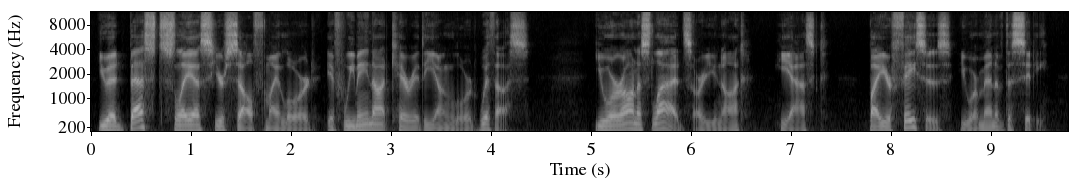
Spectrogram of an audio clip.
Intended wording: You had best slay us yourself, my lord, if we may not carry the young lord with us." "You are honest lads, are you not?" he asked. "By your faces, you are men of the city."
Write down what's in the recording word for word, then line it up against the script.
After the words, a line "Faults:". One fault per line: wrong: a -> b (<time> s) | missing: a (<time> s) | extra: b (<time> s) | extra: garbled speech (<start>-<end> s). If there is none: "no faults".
You had best slay us yourself, my lord, if we may not carry the young lord with us." "You are honest lads, are you not?" he asked. "By your faces, you are men of the city."
Faults:
no faults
